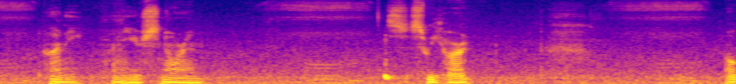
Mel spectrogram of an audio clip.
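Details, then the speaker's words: Pet cat snoring loudly while deeply asleep during a live stream, with the music paused so it can be heard; soft, rhythmic snoring breaths against quiet room noise. "but you i know you're tired you're snoring real loud honey honey noah says you can leave the music off so we can listen to cat for the rest of the stream"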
